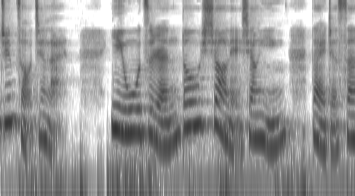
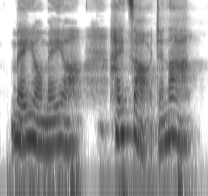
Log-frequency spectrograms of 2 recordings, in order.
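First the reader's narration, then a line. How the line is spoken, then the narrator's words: Laughing. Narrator (Chinese): 顾太太笑道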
